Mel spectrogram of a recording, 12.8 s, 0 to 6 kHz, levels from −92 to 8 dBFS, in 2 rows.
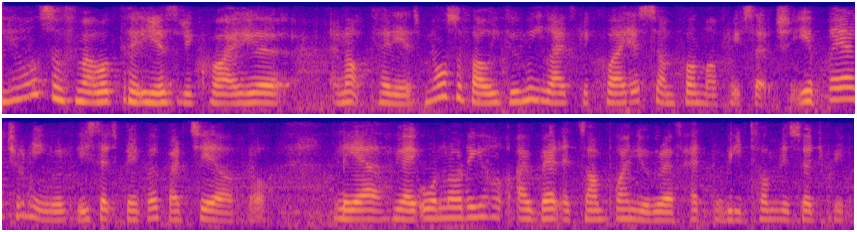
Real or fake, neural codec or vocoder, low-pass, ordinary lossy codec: fake; codec, 16 kHz in and 24 kHz out, 0.8 kbps, FocalCodec, streaming, 65536 codes; 5.4 kHz; MP3, 48 kbps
